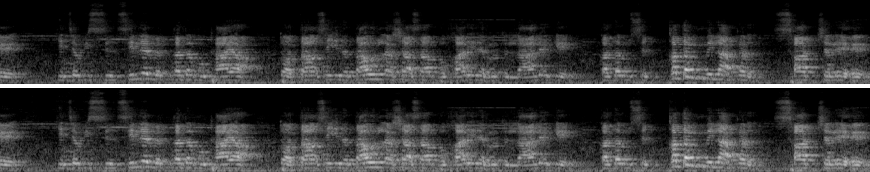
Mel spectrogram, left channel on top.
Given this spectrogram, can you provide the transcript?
کہ جب اس سلسلے میں قدم اٹھایا تو سید عطا اللہ شاہ صاحب بخاری رحمۃ اللہ علیہ کے قدم سے قدم ملا کر ساتھ چلے ہیں،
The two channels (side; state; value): left; quieter; 4.2 dB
